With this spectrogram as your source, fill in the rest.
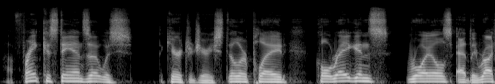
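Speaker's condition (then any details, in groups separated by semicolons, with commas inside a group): No condition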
